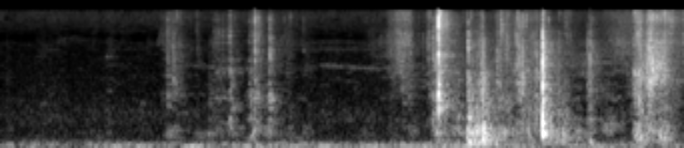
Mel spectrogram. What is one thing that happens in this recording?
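Metal parts clatter and scrape close by.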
